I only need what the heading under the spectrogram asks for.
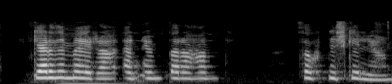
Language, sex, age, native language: Icelandic, male, 11, Icelandic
